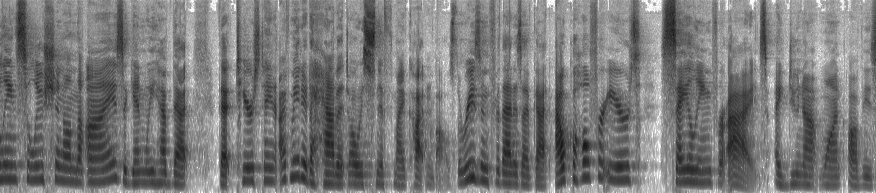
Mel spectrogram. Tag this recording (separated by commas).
Speech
